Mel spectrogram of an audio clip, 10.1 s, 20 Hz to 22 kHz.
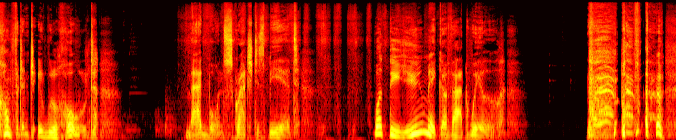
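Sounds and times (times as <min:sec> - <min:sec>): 
speech: 0:00.0 - 0:01.8, 0:02.8 - 0:04.7, 0:05.6 - 0:07.8, 0:08.8 - 0:10.1
person coughing after choking on a drink: 0:08.8 - 0:10.1.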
